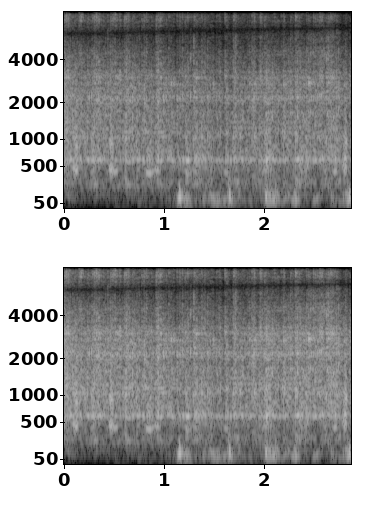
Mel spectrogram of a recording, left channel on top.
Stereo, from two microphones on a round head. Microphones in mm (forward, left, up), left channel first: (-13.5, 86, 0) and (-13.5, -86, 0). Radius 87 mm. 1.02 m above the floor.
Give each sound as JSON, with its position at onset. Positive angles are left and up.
{"t": 0.0, "sound": "a lawn mower", "side_deg": -20}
